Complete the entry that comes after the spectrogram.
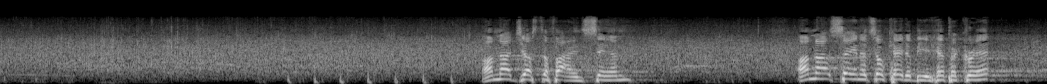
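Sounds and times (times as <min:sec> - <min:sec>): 
audience clapping: 0:00.0 - 0:09.2
speech: 0:04.8 - 0:06.4, 0:08.0 - 0:10.0.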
